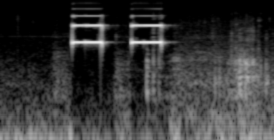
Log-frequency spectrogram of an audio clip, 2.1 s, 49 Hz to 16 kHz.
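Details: Low-voltage checker on a 2S 7.4V 4200mAh LiPo in a vintage electric RC car, balance plug connected: two short, shrill beeps about half a second apart, then quiet as menus scroll (total 8.3V, cells 4.15/4.16V); normal startup signal.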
